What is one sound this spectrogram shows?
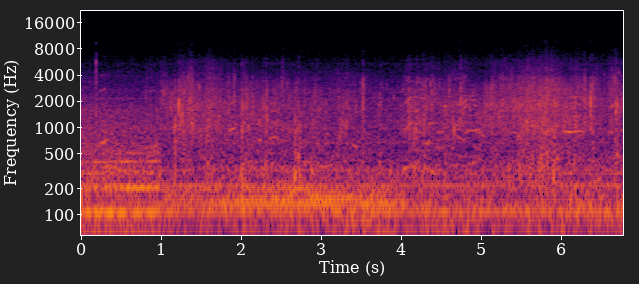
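A jet ski engine whines in the distance.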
